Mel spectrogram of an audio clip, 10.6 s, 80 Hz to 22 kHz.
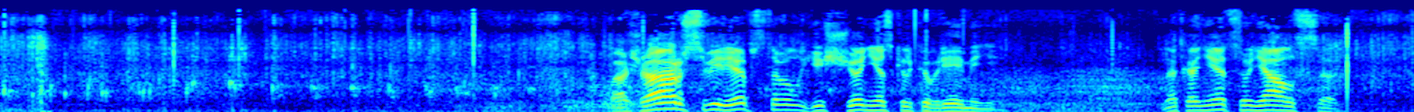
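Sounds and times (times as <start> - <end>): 
horse hooves clip-clopping on hard ground pulling a cart out of a yard: 0.0 - 10.6
speech: 4.6 - 7.7, 8.7 - 10.2.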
